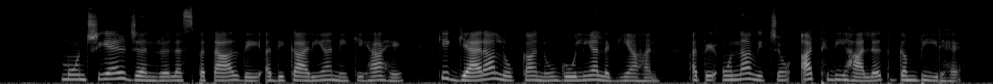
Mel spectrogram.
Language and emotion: Punjabi, neutral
